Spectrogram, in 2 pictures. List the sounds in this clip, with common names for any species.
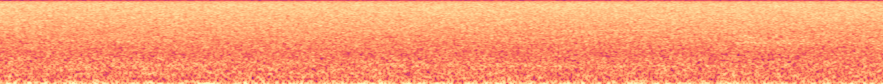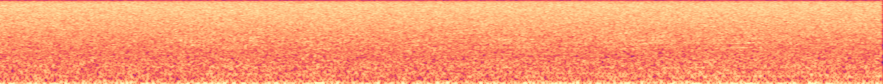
forest ambience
